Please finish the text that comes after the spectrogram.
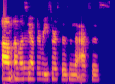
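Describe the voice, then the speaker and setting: A woman's voice: mid-range voice, little pitch movement, fairly quick, sharp tone, muffled recording. A woman hosting a podcast, asking questions in a conversational interviewing style.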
